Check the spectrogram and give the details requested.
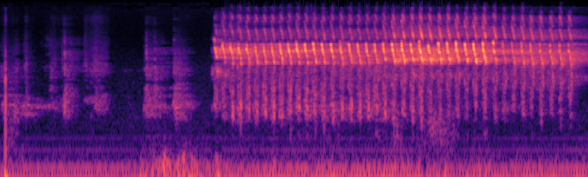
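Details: Small minivet (cililin) song recorded as a training and lure track for songbirds: after two seconds of faint background, a loud, dense, rapid trill of sharp high notes starts and runs evenly to the end.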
